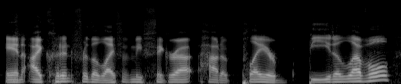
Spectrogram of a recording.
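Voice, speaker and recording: A man on a podcast telling a funny story, slangy and lively. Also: fairly low pitch, fairly quick, no room sound, studio quality. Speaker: podcast co-host. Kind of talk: casual chat, animated anecdote.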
